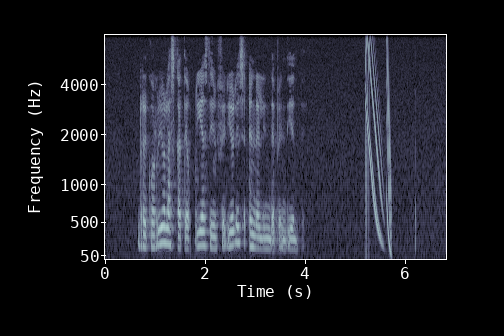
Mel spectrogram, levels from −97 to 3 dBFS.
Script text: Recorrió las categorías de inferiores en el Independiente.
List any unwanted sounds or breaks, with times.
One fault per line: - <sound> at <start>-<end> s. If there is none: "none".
- dropout at 1.7-1.8 s
- chirp at 5.2-5.8 s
